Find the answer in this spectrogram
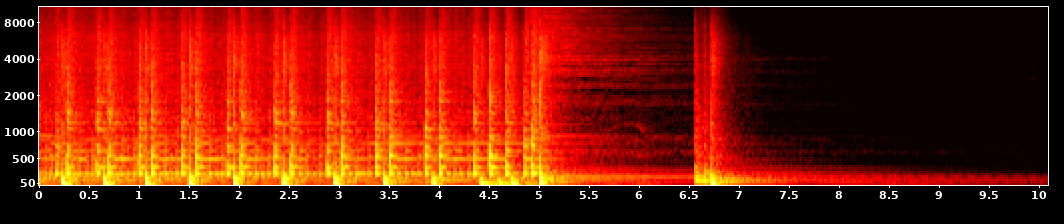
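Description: Drum kit groove on a Yamaha Recording Custom 14"x6.5" aluminum snare drum with bass drum and cymbals, the bass drum landing about twice a second. The playing stops about halfway through and rings down. One last hit follows and rings out to nothing.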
